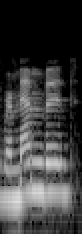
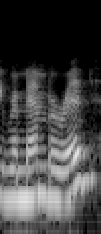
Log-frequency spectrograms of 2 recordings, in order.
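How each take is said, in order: First: The ending is joined to the word, three syllables. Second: The ending is a separate syllable, four syllables.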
